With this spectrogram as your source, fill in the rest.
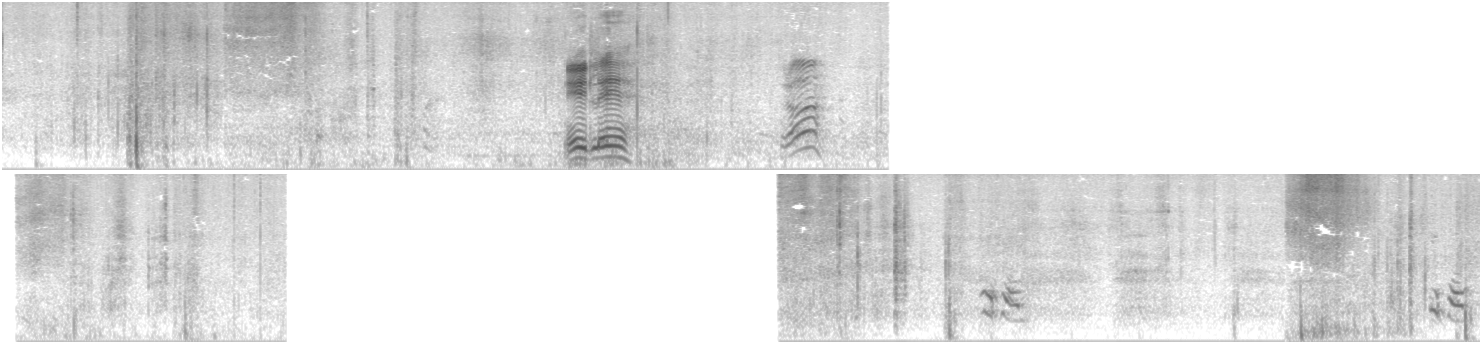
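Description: Skis swish and hiss through powder snow.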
